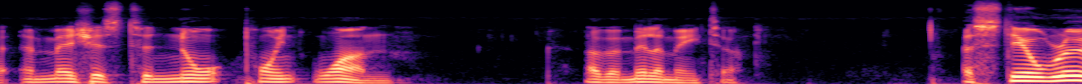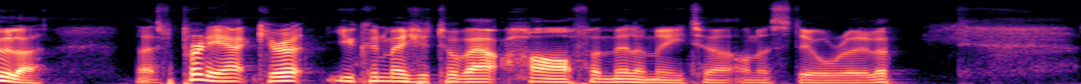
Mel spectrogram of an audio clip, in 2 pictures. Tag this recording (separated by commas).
Speech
